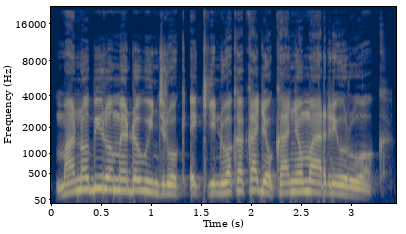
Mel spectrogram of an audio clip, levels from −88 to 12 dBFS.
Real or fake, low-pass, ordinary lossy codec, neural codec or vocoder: real; none; none; none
